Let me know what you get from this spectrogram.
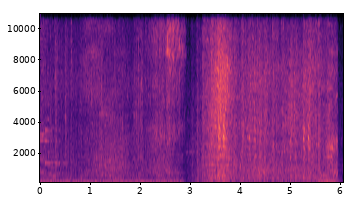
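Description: Steady low vehicle rumble that cuts off abruptly about three seconds in, followed by a passenger train rushing past at speed on the rails, loudest soon after it starts.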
